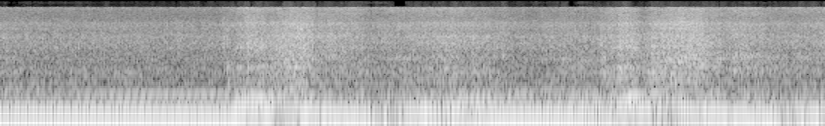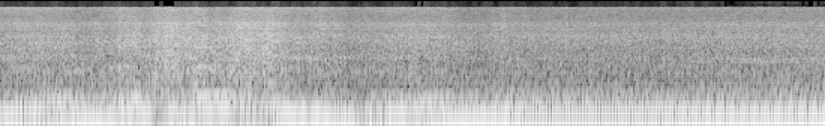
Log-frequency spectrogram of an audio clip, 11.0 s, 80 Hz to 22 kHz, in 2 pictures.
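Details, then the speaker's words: 1996 Lexus SC300 manual, 2JZ-GE, after reconnecting a plug under the manifold and adding about three gallons of fresh gas: starts right up, steady even idle with clean throttle blips that rise and settle smoothly; healthy running. "all right you guys can see how awesome that is it started right up"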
